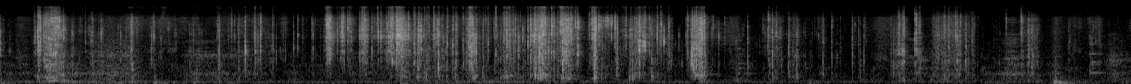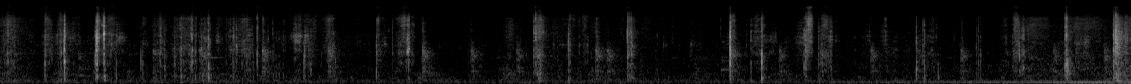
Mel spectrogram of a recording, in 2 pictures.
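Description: Foil trading-card pack wrapper crinkling and tearing open, loudest over the first half, followed by quieter scattered clicks as the cards are leafed through.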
